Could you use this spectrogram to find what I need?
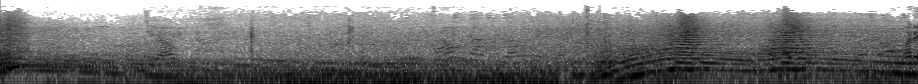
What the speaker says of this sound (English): What is that, a little Civic?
